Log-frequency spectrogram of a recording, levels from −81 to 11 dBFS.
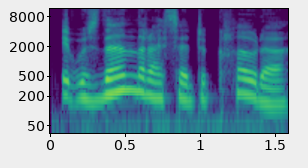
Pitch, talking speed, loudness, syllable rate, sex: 195 Hz, 300 wpm, -17 LUFS, 6.2 syllables/s, female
